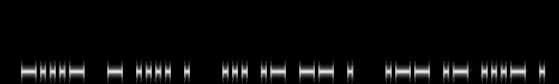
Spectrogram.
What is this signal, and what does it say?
Morse code, heard as a keyed tone, about 25 wpm, 600 Hz. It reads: <BT> THE SAME WAVE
